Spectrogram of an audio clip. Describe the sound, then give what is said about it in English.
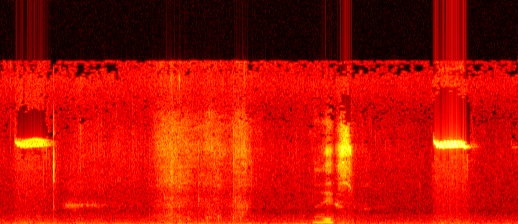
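A small bird gives a few thin, high-pitched calls, short chirps spaced a few seconds apart, fairly close, over a steady low outdoor rumble. “Oh, a little bird coming in.”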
